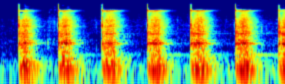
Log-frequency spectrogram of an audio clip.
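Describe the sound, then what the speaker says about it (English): A crankshaft seal is tapped into a Jeep timing cover with six evenly spaced, sharp hammer taps that ring briefly, loud and close, with no talking. "tap it gently, make sure it's straight, and then all the way until it seats"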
